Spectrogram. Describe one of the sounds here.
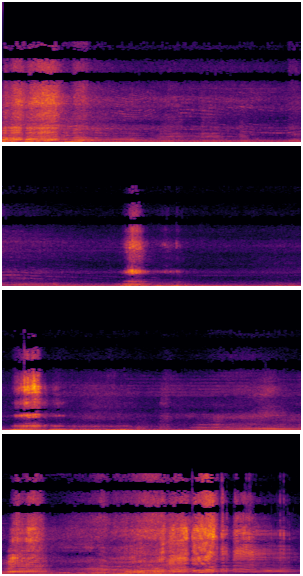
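A sports car engine revs loudly in short bursts.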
